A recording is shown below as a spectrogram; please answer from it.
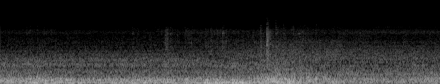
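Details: Van driving over bumps after all four shocks were changed, fixed by packing wire between the loose passenger-side rear shock bolt and body: only steady road and tyre rumble, no rear knocks or rattles; sounds normal.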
